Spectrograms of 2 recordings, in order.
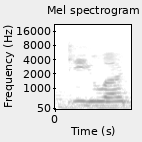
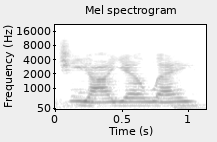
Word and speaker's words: Gila: Is she the Gila monster? Well, it's spelled like Gila, Gila, but it's pronounced Gila.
